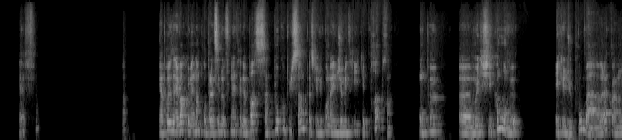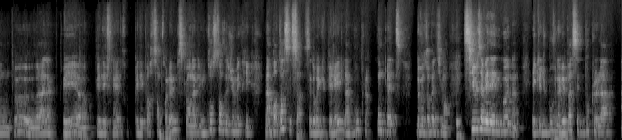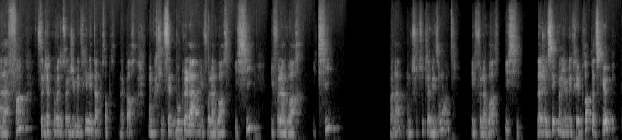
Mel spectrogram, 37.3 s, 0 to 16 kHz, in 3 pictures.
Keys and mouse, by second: 0.4 shift+right click, 1.2 shift+right click, 2.8-3.1 shift+middle drag, 3.8 middle click, 4.7 right click, 5.8 middle click, 6.4 shift+right click, 7.4 shift+right click, 7.8 middle click, 10.1 middle click, 11.0 right click, 11.7 shift+right click, 12.1 shift+right click, 13.0 shift+right click, 16.1 middle click, 16.7-17.3 middle drag, 17.8 middle click.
